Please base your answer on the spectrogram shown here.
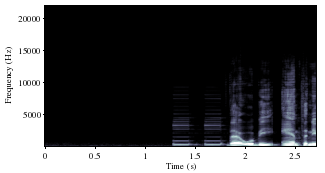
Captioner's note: buzzer beeps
